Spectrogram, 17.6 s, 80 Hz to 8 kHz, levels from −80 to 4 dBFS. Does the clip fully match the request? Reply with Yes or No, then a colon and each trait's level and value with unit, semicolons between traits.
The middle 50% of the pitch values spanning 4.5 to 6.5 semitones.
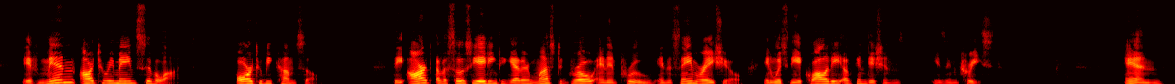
Yes: wide, 5.6 semitones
